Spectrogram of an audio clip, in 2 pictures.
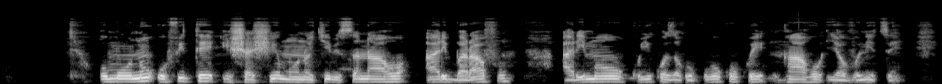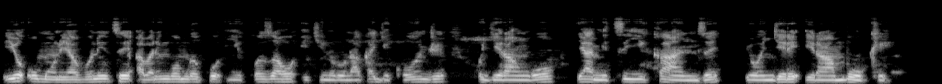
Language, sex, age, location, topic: Kinyarwanda, female, 36-49, Huye, health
